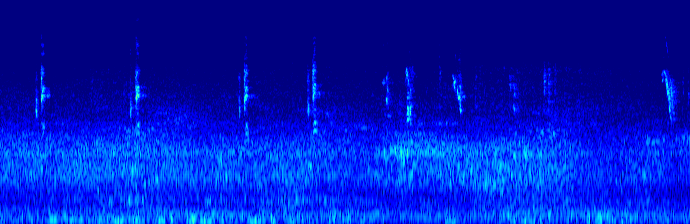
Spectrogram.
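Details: Common grackles at a backyard bird cam, eating walnuts left out for blue jays in a secret spot. Short, sharp, clicky chack notes come singly at irregular intervals, roughly one to two seconds apart, over a steady low outdoor hum.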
